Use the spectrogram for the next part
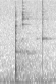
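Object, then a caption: Glass jar. A glass jar holding cotton balls is handled, giving two short, light clinks of glass with almost no ring. The sound is quiet and bright, with the taps clearly separated.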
